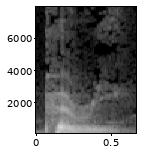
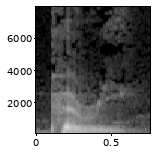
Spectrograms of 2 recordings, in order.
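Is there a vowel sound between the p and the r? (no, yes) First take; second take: yes; yes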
